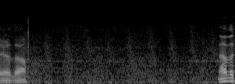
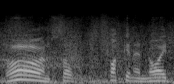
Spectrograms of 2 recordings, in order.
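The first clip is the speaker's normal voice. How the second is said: louder, higher angry cry; real exasperated rage; annoyed outburst; 5 semitones higher, 5 dB louder than usual. Real, not acted. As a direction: let the fury burst out. Raging at the map.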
